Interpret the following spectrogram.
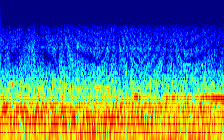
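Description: A loud, steady low rumbling drone, with a held tone coming in about three seconds in.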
